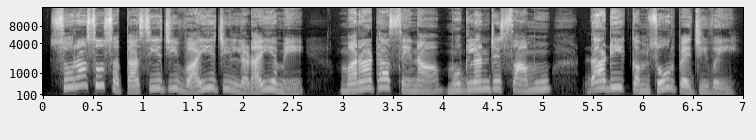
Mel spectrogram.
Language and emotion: Sindhi, neutral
